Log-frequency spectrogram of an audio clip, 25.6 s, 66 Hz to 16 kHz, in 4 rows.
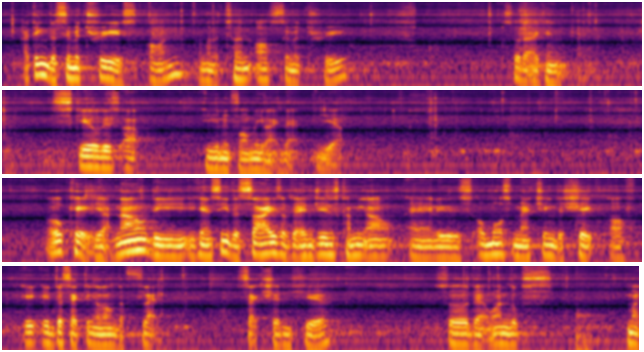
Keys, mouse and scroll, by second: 0.0 ctrl+z, 1.4 alt+click, 5.1 ctrl+shift+click, 7.4-10.6 ctrl+drag, 11.4 alt+click, 12.6-14.1 alt+drag, 14.4 scroll up 1, 14.9 alt+click, 20.7 scroll down 1, 20.9-23.8 alt+drag, 24.0 alt+space, 24.1 click.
